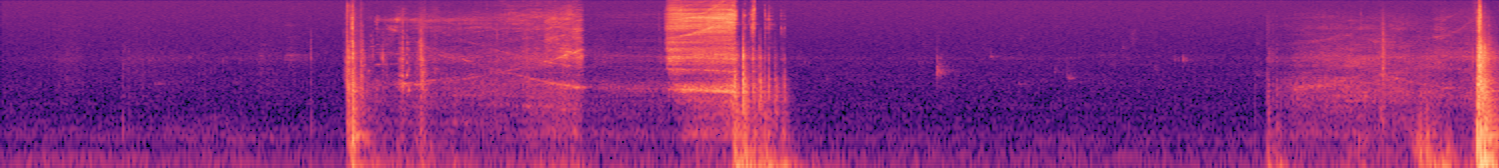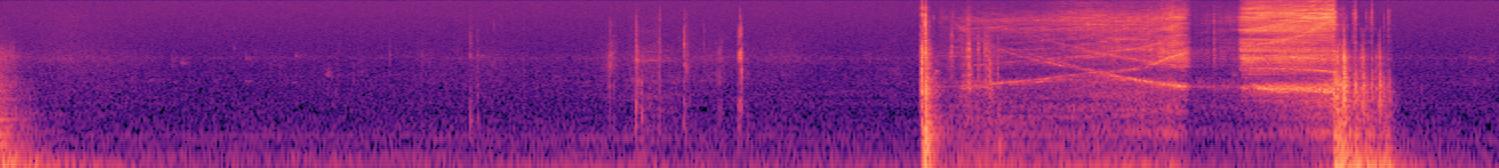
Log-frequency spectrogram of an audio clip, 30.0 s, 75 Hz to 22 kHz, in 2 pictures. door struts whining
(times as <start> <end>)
3.5 8.0, 12.7 15.9, 24.2 29.2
